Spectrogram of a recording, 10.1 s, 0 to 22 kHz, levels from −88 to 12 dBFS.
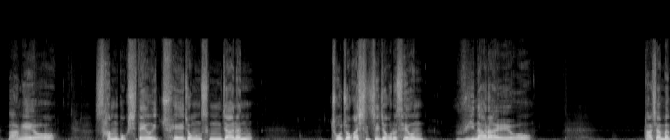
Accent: native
